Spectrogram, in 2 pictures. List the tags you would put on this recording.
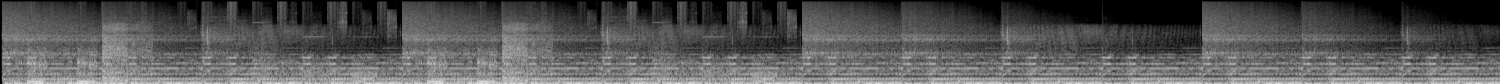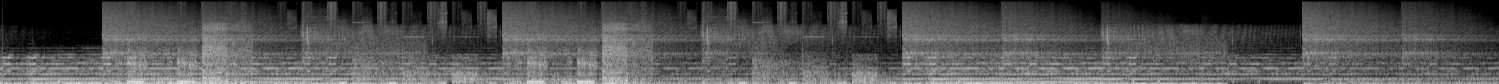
Music > Multiple instruments
Noise
Industrial
Ambient
Cyberpunk
Underground

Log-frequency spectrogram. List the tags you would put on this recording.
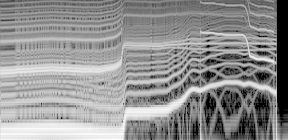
Sound effects > Electronic / Design
Alien
Bass
DIY
Dub
Electronic
Experimental
FX
Glitch
Handmadeelectronic
Infiltrator
Instrument
Noise
noisey
Optical
Otherworldly
Robot
Sci-fi
Scifi
SFX
Spacey
Synth
Theremin
Theremins
Trippy

